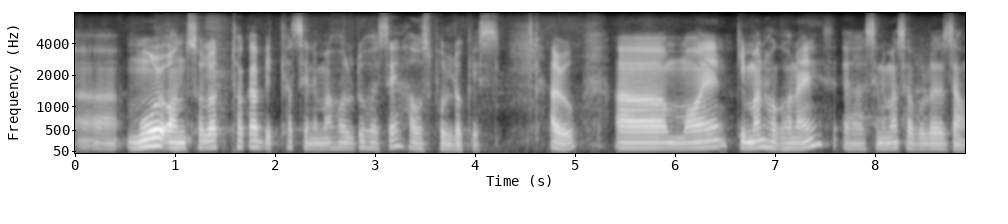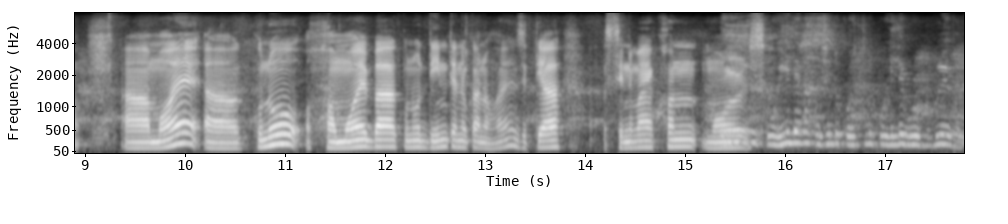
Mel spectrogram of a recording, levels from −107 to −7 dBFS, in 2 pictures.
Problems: background conversations at intervals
